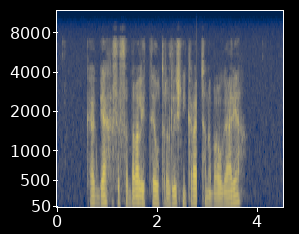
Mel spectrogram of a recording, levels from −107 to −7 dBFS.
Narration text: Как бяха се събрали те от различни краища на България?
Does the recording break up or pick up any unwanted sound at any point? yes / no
yes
